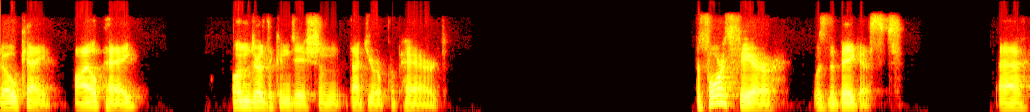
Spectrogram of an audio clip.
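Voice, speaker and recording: A man who stutters giving a slow, reflective personal talk at a conference. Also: low-pitched, a bit bright. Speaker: conference speaker. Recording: muffled lo-fi sound.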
